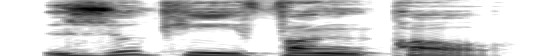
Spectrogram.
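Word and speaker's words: gzugs-kyi phung-po: in place of this zug ki funpo pronounced zuki funpo aggregate of the body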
